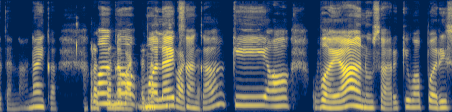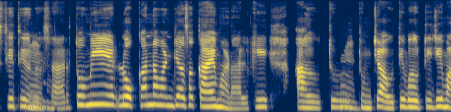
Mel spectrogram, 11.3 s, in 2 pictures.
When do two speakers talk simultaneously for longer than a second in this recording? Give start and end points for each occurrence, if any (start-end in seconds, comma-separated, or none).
1.2-2.6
